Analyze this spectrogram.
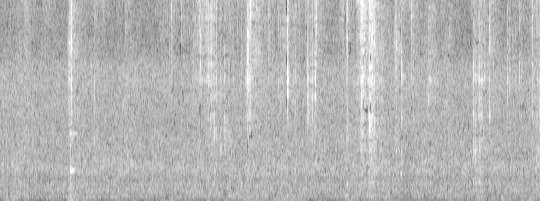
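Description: Close-up eating sounds: fingers picking fried tilapia and rice off a plate, then mouth-eating by hand, with wet chewing and lip smacks as small scattered clicks. One sharper click comes about a second in.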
